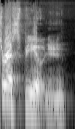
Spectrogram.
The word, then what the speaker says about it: Rasputin: So do you, the guy who opens the portal, do you know how to pronounce his name, his character? – Rasputin? – Okay, that's Rasputin. Okay, he's got some, like, weird, but yeah, for the sake of it, yes, his name is Rasputin.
